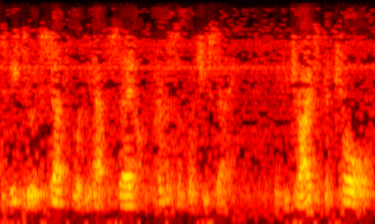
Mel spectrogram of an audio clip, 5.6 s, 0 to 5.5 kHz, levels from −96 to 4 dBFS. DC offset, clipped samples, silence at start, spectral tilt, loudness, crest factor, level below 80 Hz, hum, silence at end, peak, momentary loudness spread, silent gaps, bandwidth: under 0.1%; under 0.1%; 0 s; -6.5 dB/octave; -31 LUFS; 18 dB; -66 dBFS; none; 0 s; -12 dBFS; 13 LU; none; 5.4 kHz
